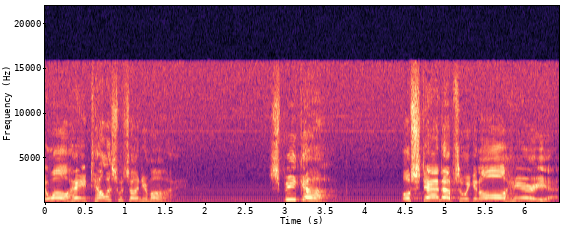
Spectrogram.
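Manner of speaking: a hammed-up, eager, welcoming voice; mock coaxing. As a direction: sarcastically coax the demon to talk. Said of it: "No, he didn't say that".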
